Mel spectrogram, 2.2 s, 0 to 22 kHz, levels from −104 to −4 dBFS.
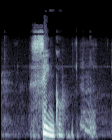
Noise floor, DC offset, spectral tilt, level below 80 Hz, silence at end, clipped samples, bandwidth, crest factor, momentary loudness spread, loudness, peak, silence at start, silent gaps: -55 dBFS; under 0.1%; -4.5 dB/octave; -60 dBFS; 0.35 s; under 0.1%; 9.6 kHz; 18 dB; 25 LU; -15 LUFS; -2 dBFS; 0.65 s; none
